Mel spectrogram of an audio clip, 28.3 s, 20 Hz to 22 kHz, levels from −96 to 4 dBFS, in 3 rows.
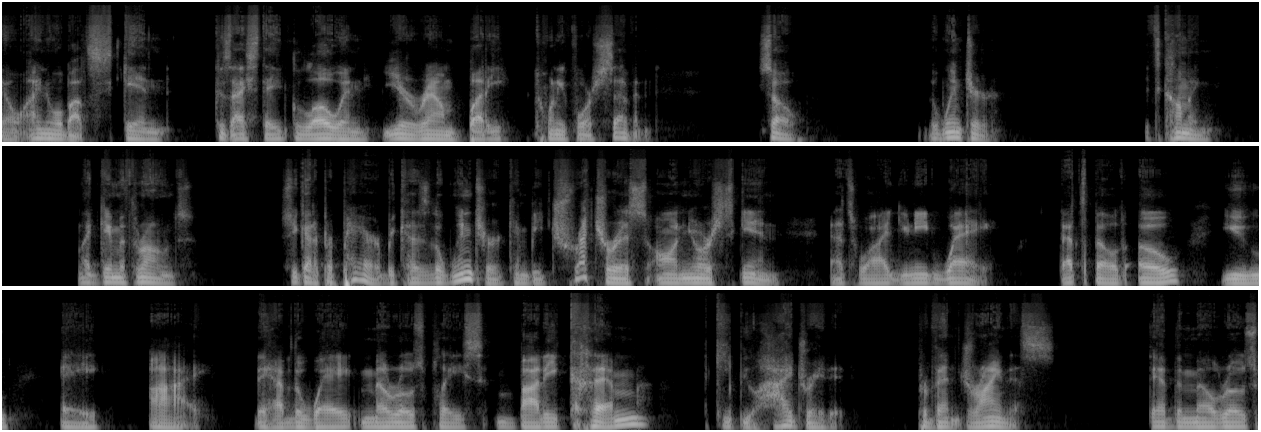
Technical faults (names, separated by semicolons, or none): Opus voice compression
